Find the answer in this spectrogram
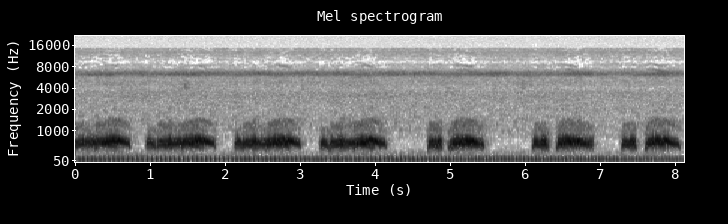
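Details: Spotted dove, Lèo rồng cooing style, cooing while running: a long series of rough, mid-pitched coos, early ones long and evenly spaced, later ones short-long pairs. A faint low mechanical throb is constant beneath.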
